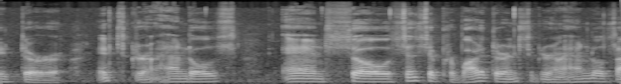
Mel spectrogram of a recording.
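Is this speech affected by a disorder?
Yes: Friedreich's ataxia.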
